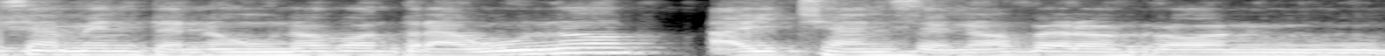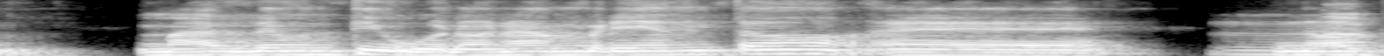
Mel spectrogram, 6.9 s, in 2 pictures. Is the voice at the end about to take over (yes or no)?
yes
